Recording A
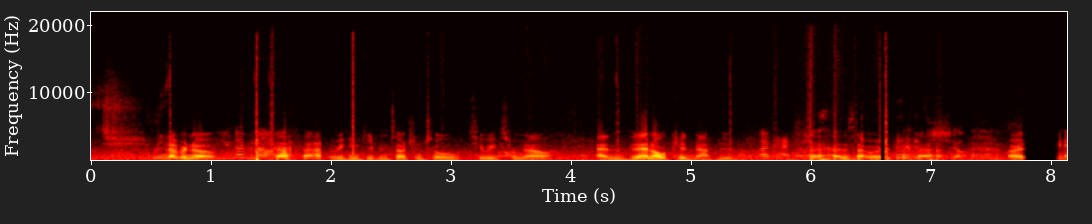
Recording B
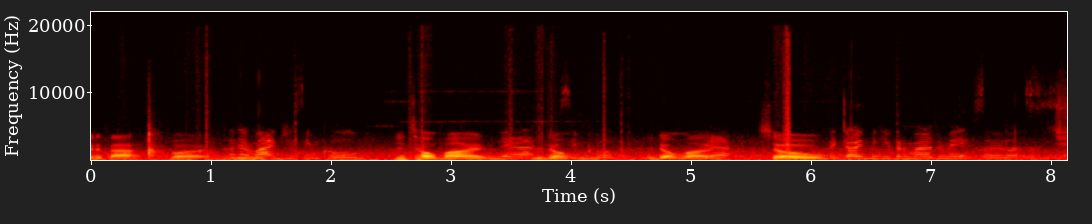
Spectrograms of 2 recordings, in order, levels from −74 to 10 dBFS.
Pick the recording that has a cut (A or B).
A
